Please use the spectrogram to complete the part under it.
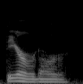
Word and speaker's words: theater: Theater. – God. People are so uptight. – It's like Theodore, just theater.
